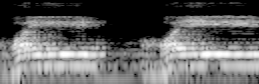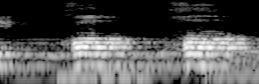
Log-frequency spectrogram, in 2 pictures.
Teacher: अदनाए हलक यानी गले का ऊपर वाला हिस्सा जो मुंह की जानिब है · गैन और खा दोनों मोटे हुरूफ हैं, हमेशा मोटी पढ़ी जाने वाले हुरूफ हैं, उनको हमेशा मोटा पढ़ना है, किसी भी सूरत में इनको बारीक नहीं पढ़ना, हमेशा मोटा पढ़ना है।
